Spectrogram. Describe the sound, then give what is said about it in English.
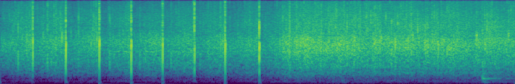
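A church audience claps in a steady unison rhythm, about nine sharp beats, then breaks into a sustained wash of loose, overlapping applause celebrating an award. No one speaks. “Let's just give her, but us, a little clap there, you know?”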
